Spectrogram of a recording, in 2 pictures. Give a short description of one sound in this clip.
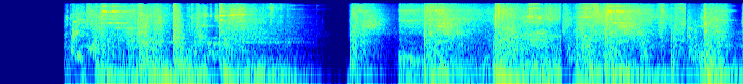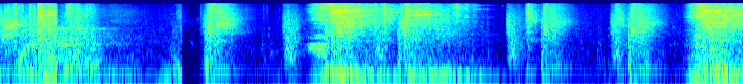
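Spell effects and weapon hits clash rapidly in a video game battle.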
